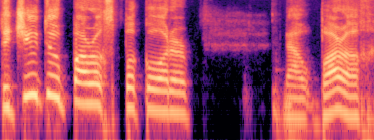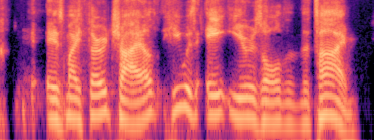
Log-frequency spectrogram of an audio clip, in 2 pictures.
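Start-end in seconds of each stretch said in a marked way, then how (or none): 0.0-1.9 loud, high-pitched yell. Retelling how his wife yelled down from the second floor, imitating wife yelling. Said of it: "my wife yells down to me".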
